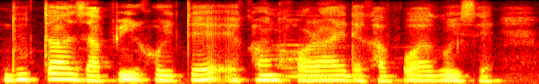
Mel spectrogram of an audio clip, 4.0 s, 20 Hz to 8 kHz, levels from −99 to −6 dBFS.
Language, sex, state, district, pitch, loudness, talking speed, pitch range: Assamese, female, Assam, Kamrup Metropolitan, 165 Hz, -18 LUFS, 120 wpm, 160-180 Hz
